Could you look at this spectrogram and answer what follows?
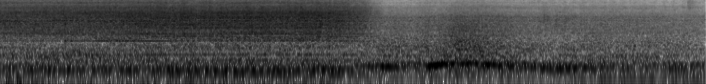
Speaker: for some reason when you disconnect the battery on this truck, it idles really high for quite some time before it learns everything. It doesn't normally idle that high, even when it's cold.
